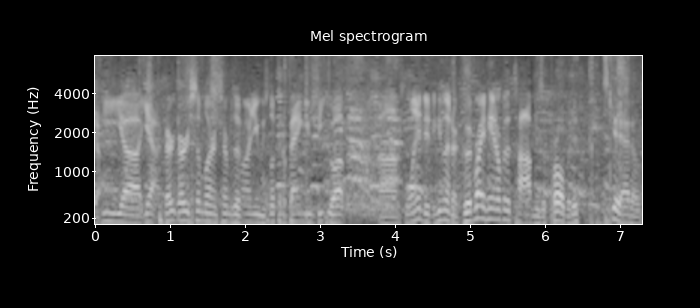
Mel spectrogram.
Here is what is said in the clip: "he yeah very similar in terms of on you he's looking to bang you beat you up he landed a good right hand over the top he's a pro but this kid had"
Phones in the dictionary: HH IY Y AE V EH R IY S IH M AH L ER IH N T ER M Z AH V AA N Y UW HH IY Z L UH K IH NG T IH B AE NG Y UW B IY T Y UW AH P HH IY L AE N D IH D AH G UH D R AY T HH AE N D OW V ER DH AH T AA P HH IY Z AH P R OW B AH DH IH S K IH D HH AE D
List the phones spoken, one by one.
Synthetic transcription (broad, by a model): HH IY Y AE V EH R IY S IH M L ER IH N T ER M Z AH V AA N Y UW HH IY Z L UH K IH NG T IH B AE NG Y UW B IY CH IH AH P HH IY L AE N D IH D AH G UH D R AY T HH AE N D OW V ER DH AH T AA P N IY Z AH P R OW B AH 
